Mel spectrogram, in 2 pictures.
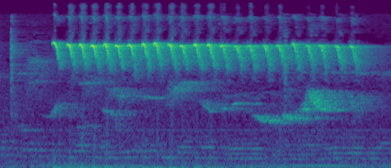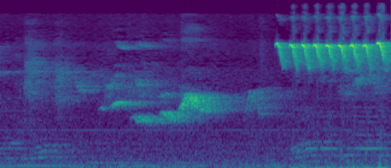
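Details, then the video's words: A cinereous tit sings to prompt other birds into song, delivering a long, piercing high trill of fast, evenly repeated notes that stops, gives way to lower fluting phrases, then starts again. "PANCINGAN TER-SUPER GLATIK BATU GACORNYA ISTIMEWA"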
